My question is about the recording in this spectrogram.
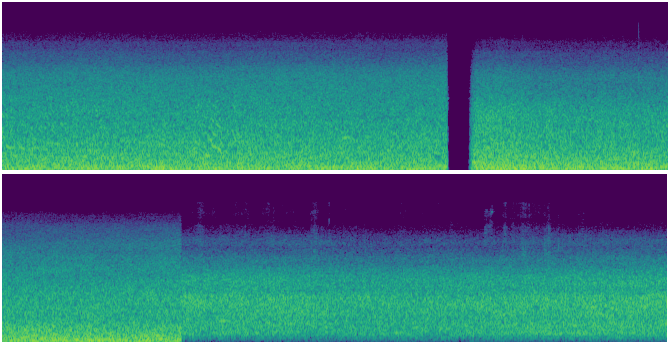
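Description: The Lower Falls of the Yellowstone River, a steady heavy rush of falling water with a strong low rumble, heard close to the brink of the falls. The sound breaks off for a moment a little before six seconds in. About ten and a half seconds in it goes on quieter and thinner, with less rumble.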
